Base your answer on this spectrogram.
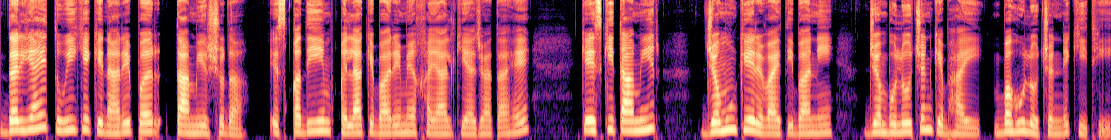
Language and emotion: Urdu, neutral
